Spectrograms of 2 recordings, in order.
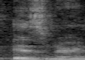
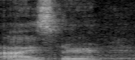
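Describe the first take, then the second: First: The name begins with a short 'iz' sound. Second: The name begins with a long 'eye' sound. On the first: The speaker calls it right. "I think it's Isner" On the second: The speaker calls it wrong. "not Eisner"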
